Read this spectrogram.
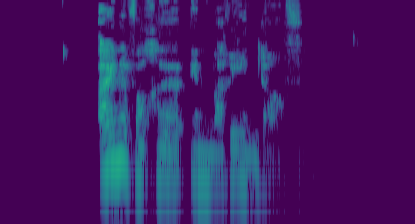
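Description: A middle-aged woman speaks briefly and calmly into a nearby microphone.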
